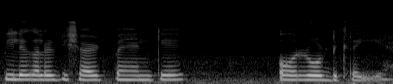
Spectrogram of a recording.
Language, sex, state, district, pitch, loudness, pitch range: Hindi, female, Uttar Pradesh, Hamirpur, 210 Hz, -28 LUFS, 205-220 Hz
